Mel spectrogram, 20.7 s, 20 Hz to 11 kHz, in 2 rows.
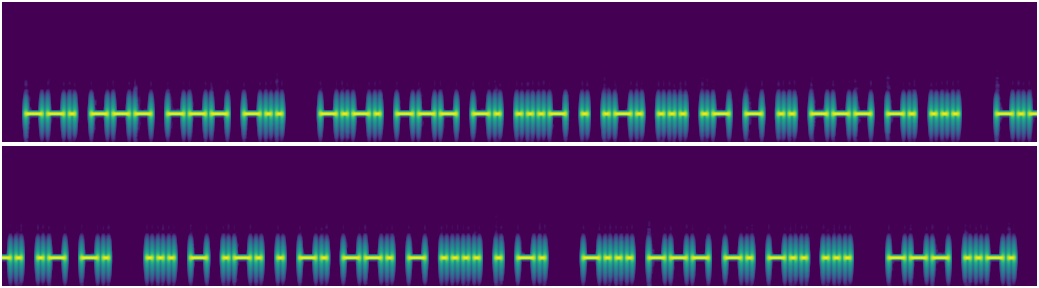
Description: Morse code, heard as a keyed tone, about 22 wpm, 700 Hz. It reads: GOOD CONVERSATIONS CAN STRENGTHEN BONDS OF
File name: Difficult Sentences with Hints - 22wpm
